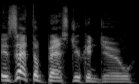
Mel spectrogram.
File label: Taunt Obnoxious, Soldier Male; Soldier Male 02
